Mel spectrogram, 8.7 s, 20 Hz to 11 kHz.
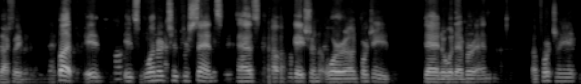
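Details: Adult man 16 years after a stroke during heart valve surgery, with post-stroke aphasia; he could say only one word for about a year at first and still has word-finding difficulty.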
